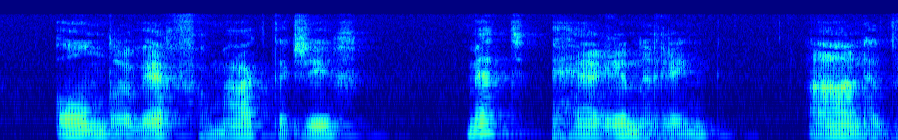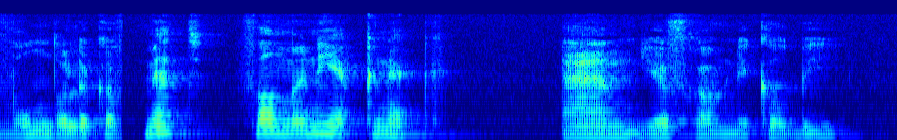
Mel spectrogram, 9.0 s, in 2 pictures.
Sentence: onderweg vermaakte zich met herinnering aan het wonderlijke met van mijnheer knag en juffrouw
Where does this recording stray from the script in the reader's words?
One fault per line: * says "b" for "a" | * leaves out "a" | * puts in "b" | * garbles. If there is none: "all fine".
all fine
